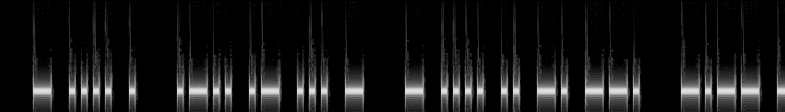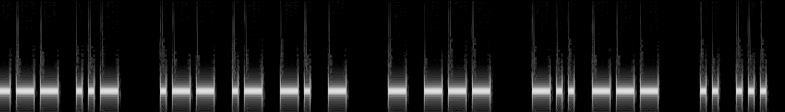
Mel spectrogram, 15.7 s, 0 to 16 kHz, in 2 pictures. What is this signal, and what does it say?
Morse code, heard as a keyed tone, about 21 wpm, 700 Hz. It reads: THE LAST THING YOU WANT TO DO IS
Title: Sentences with 8-Word Phrases - Spoken Beginning - 20wpm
